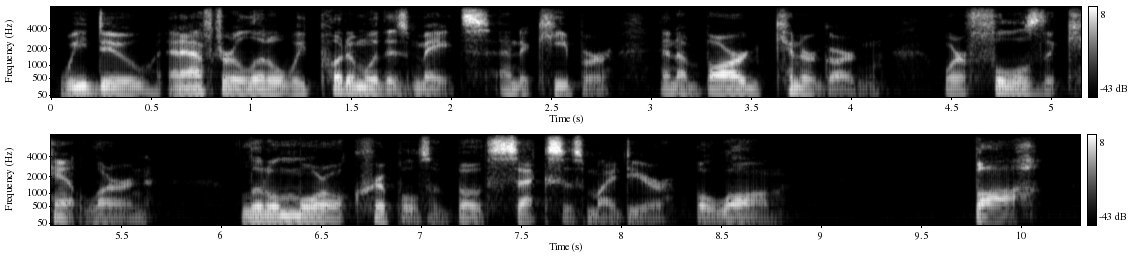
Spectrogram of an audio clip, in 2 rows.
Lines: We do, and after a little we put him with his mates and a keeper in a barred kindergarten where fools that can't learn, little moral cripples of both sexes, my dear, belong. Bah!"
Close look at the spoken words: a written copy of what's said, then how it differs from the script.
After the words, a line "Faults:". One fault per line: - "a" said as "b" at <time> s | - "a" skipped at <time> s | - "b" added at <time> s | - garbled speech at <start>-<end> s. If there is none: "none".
We do, and after a little we put him with his mates and a keeper in a barred kindergarten where fools that can't learn, little moral cripples of both sexes, my dear, belong. Bah!"
Faults:
none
